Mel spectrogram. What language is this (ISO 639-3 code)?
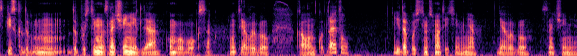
rus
